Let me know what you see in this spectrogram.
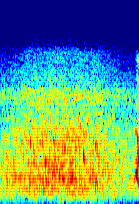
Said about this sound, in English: Water. We're in an underground ocean. Another sea beneath the Earth.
